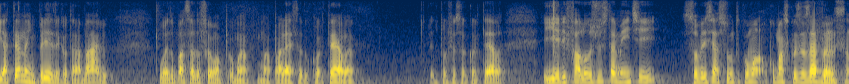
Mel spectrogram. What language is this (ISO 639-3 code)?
por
